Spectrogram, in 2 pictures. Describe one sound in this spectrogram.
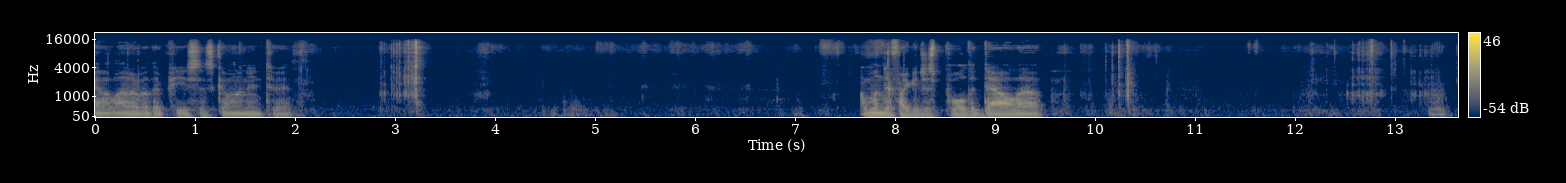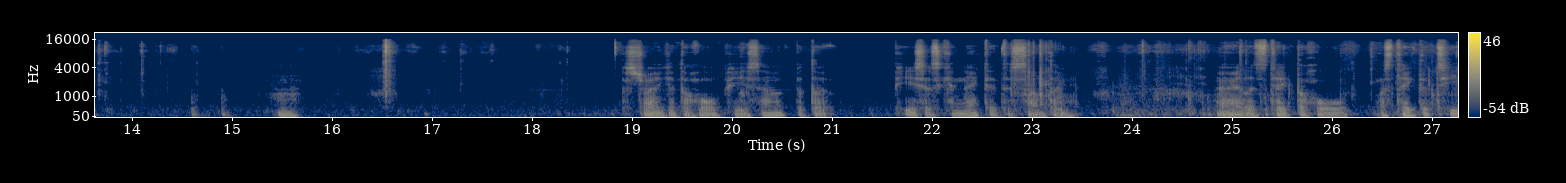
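Plastic toy bricks click and rattle as they are snapped together.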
